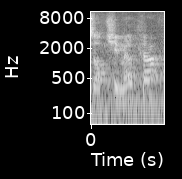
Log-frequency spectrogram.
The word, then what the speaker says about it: Xochimilco: are found primarily is that like to be pronouncing it wrong it's Xochimilco in Mexico we really for about five years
